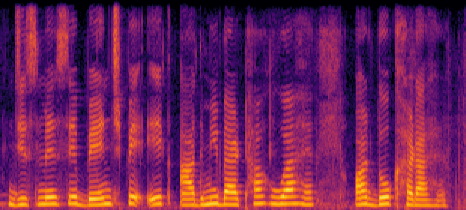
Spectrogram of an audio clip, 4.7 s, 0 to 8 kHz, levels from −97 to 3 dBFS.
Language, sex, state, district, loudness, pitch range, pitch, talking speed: Hindi, female, Bihar, West Champaran, -15 LUFS, 230-260 Hz, 245 Hz, 165 wpm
